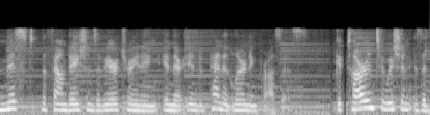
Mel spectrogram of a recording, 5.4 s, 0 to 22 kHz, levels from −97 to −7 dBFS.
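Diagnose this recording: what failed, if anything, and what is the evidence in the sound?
Network stage: repeated packet loss (robotic sound) from 3.78 to 4.36 s. Four brief holes, the longest 28 ms, are bridged by extending the preceding sound, giving a choppy texture. A spectrogram shows short smeared, stretched patches below the G.722 path's 8 kHz ceiling.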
